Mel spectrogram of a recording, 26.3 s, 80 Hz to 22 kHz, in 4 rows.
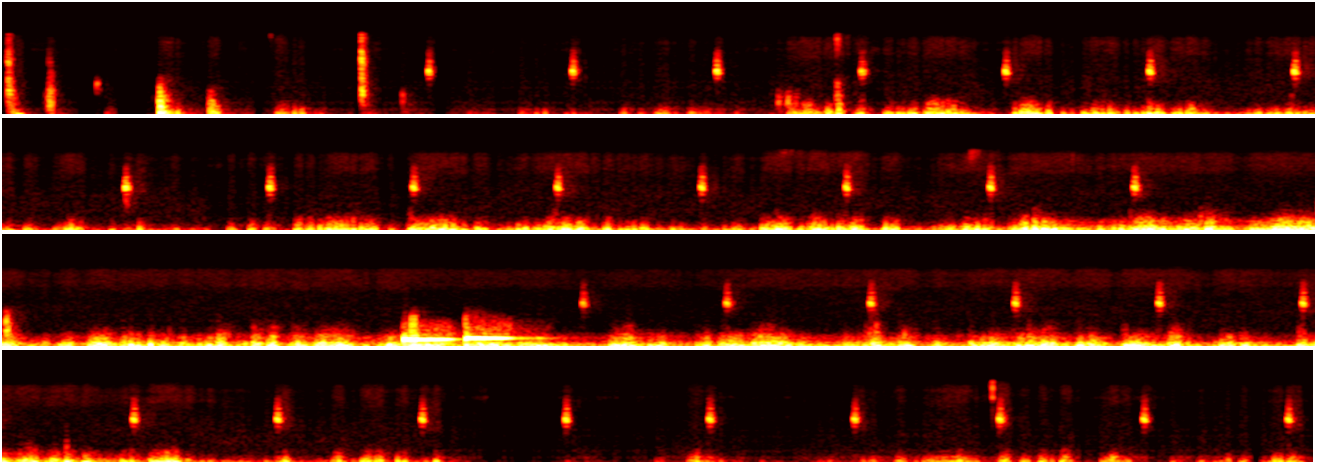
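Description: Tesla Model 3 turn-signal indicator ticking steadily, about one and a half ticks a second, in two runs with a pause in the middle, over an uneven low rumble of the car driving.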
